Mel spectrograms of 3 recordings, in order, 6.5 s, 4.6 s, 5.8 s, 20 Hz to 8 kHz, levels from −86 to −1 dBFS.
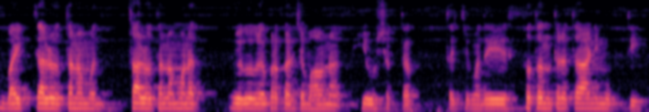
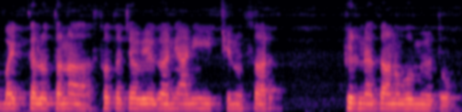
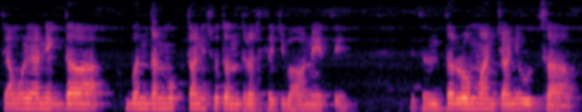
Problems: none marked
